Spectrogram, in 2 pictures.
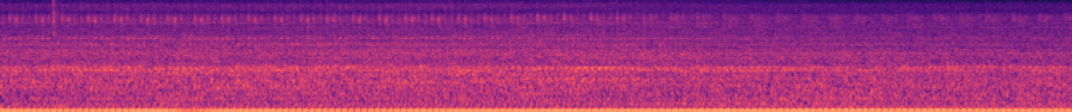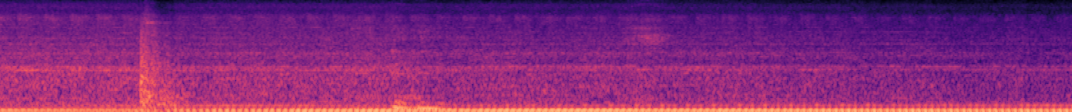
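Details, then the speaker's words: Mini after ignition overhaul with new plugs and MSD wires: smooth, even idle that picks up cleanly when revved, no stutter or misfire; normal idle and revving. "we just got back from a test drive and it runs good a lot better than it was it doesn't have the same stuttering issue"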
